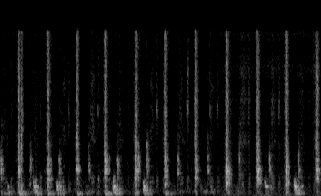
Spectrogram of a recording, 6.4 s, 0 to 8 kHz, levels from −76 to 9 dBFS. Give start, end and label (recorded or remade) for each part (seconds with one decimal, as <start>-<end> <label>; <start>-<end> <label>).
0.0-4.4 recorded; 4.4-6.4 remade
